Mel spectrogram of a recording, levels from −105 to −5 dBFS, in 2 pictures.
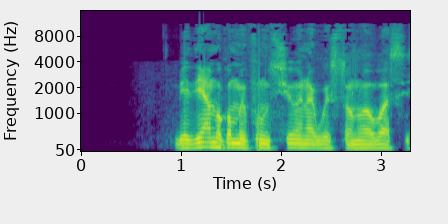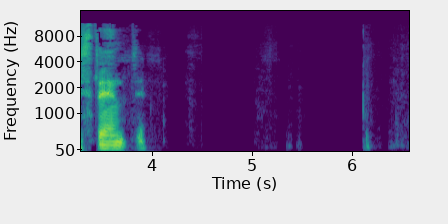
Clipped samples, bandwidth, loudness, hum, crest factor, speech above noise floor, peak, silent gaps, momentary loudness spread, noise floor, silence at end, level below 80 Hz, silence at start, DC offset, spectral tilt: under 0.1%; 11.5 kHz; -16 LUFS; none; 20 dB; 69 dB; 0 dBFS; none; 10 LU; -85 dBFS; 2.65 s; -42 dBFS; 0.95 s; under 0.1%; -6 dB/octave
